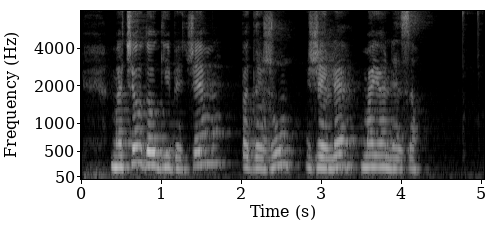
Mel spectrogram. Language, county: Lithuanian, Telšiai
